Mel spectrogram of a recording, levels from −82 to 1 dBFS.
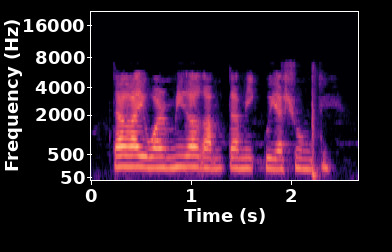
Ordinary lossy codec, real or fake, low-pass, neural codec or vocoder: AAC, 48 kbps; real; 7.2 kHz; none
